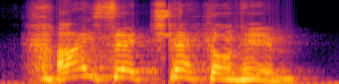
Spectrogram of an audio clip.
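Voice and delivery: bellowing, high-pitched, loud bellowed delivery. Narrator voicing a woman giving orders over a fallen man, bellowing. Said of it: "she bellowed".

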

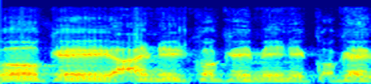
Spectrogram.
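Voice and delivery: rasped out rough and creaky. Using a cookie as an illustration, answering what Cookie Monster says, Cookie Monster voice. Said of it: "So what does Cookie Monster say?".

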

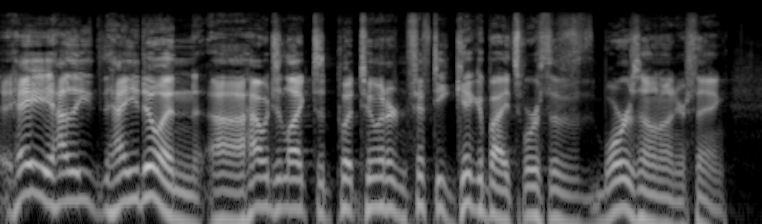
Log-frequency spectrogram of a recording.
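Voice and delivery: mock cheerful salesy voice.

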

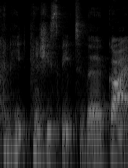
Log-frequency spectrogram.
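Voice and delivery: ordinary talk

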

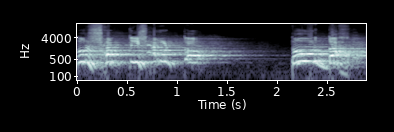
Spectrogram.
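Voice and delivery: high, angry mocking shout.

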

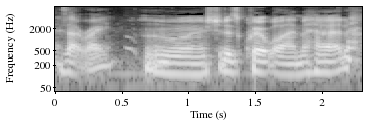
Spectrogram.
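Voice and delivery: normal talking voice

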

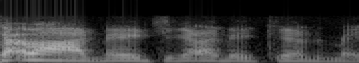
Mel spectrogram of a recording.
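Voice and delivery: scratchy, creaky, rough raspy put-on voice. Acting out what he'll say back to Meech, in a raspy voice impression. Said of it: "In that raspy voice".

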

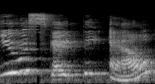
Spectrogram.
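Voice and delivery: very high, loud, ringing exclamation. A young bat, just found by her mother, speaks to her: crying out. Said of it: "cried Stella Luna".

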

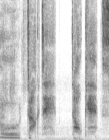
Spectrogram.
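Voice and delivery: hushed whisper. A gamer exploring a level and spotting items, whispering. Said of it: "I don't know why I'm whispering so much".

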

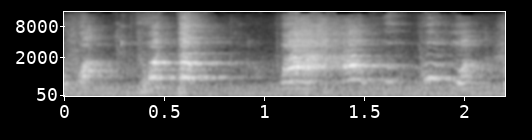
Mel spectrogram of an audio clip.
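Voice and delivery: panicked voice. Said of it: "this is all you hear coming out".

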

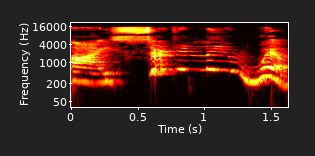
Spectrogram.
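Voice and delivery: very high, very loud, shrill, swooping snap. An aunt agrees when another aunt urges beating the boy, snapping. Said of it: "Aunt Spiker snapped".

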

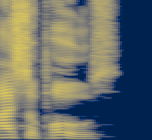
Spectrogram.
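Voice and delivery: mock, sarcastic, grudging delivery. Acting out a reply from a scripture passage: imitating a sarcastic reply. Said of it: "Look at the sarcasm in Simon's voice".

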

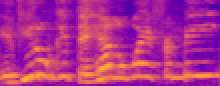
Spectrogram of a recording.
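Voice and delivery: sassy, attitude-laden, very high, acted-out voice. Retelling own reply in a dream: retelling own attitude. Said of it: "I'm in a dream state with an attitude".

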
